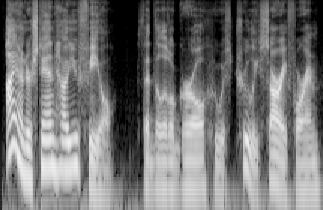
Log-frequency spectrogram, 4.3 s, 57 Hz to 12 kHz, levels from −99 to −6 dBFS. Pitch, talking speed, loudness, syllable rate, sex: 115 Hz, 210 wpm, -20 LUFS, 5.1 syllables/s, male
